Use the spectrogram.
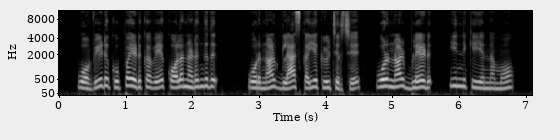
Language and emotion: Tamil, fearful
